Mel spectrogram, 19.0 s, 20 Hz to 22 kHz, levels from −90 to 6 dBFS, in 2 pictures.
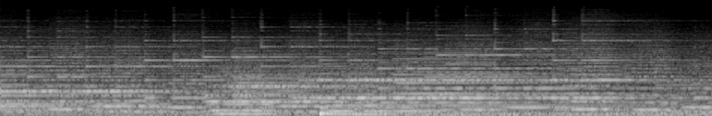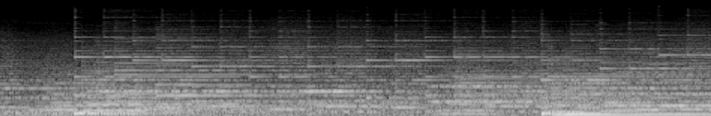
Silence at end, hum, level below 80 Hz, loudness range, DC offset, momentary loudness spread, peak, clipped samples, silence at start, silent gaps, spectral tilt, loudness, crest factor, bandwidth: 0 s; none; -28 dBFS; 5 LU; under 0.1%; 9 LU; -2 dBFS; under 0.1%; 0 s; none; -8 dB/octave; -20 LUFS; 16 dB; 8.8 kHz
